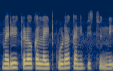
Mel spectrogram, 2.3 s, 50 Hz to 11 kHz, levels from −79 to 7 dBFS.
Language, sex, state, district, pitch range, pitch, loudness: Telugu, female, Telangana, Hyderabad, 190-205 Hz, 200 Hz, -16 LUFS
